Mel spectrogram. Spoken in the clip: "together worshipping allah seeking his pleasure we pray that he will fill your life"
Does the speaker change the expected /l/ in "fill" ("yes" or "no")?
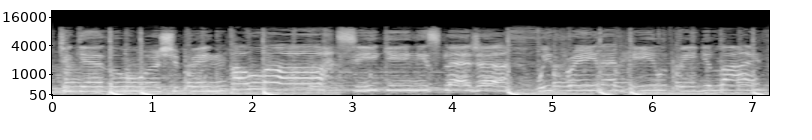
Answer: yes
